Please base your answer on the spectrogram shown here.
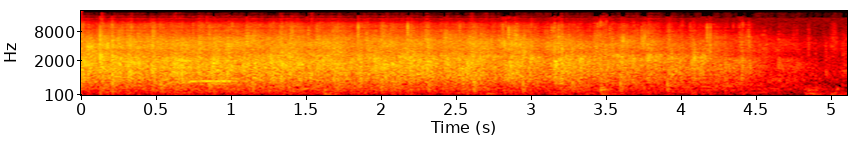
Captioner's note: applause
